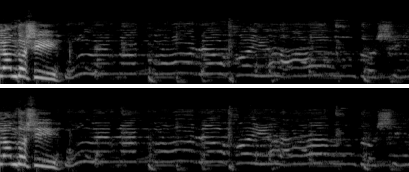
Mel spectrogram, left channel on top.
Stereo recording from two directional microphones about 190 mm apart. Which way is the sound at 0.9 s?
15° left (ahead or behind).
